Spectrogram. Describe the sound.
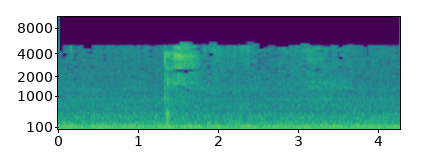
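Steady low rumble of idling cars in a fairly large convenience store parking lot along a main road near a busy district, heard from inside a car, with a brief sharp knock partway through and a short spoken word at the start.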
